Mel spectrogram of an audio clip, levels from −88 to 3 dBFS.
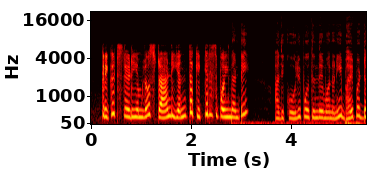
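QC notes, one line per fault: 0.00–2.82 s, input switched to a poorer device: the speech starts dull and boxy, with nothing above 6.5 kHz and faint background noise sitting well under the speech. At 2.82 s it opens up with no gap, and the level shifts by a few dB. That sudden change in bandwidth, tone and noise floor points to the system likely capturing from a narrower, noisier input, such as a headset's call profile, before switching back.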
